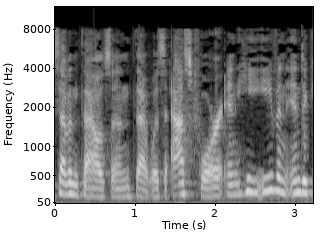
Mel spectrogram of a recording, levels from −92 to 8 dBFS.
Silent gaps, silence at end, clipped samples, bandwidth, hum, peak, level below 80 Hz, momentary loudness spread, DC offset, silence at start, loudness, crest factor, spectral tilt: none; 0 s; under 0.1%; 8.4 kHz; none; 0 dBFS; -54 dBFS; 5 LU; 0.7%; 0 s; -14 LUFS; 14 dB; -5 dB/octave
